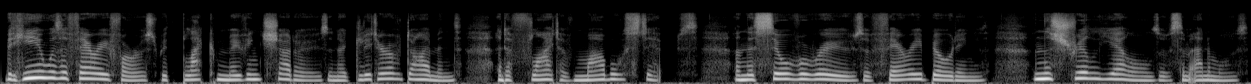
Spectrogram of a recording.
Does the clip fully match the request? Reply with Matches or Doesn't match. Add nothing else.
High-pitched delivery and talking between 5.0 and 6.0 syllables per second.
Doesn't match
